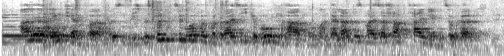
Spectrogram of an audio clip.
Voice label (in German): Durchsage; Bluff City Law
